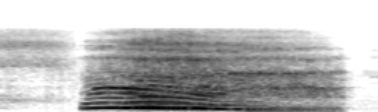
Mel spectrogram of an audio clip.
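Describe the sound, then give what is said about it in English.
A single long, deep breath, loud and sustained for under two seconds, starting sharply and stopping abruptly, alone without talk. “let's take a deep breath”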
